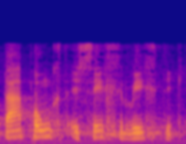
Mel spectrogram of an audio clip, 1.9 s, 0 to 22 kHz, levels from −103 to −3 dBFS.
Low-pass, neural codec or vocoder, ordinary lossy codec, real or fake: 7.2 kHz; none; none; real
